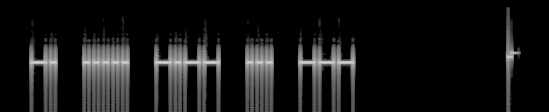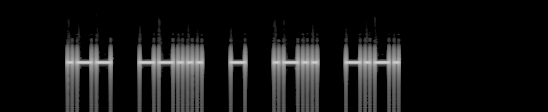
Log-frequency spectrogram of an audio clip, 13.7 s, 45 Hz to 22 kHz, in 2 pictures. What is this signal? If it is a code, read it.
Morse code, heard as a keyed tone, about 20 wpm, spaced as for 15 wpm, 700 Hz. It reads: N5YSO W7TLC
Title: 179 Lesson 29g - Slash - Call Signs 20wpm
